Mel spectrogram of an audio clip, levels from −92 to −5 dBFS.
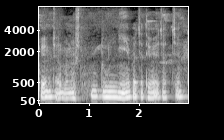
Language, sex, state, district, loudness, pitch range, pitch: Bengali, male, Assam, Hailakandi, -15 LUFS, 115-130 Hz, 120 Hz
